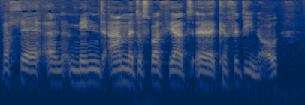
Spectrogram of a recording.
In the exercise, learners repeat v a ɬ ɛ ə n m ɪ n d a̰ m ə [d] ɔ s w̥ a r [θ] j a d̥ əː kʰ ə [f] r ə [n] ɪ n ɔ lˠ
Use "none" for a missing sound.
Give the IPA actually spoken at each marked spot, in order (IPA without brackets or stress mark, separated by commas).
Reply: d, θ, f, d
